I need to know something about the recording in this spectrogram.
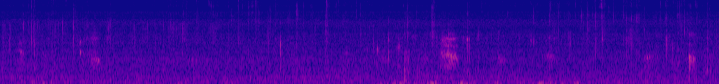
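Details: Pet dog eating a chew in a small room: scattered wet crunches and sharp clicks, a slightly louder grinding burst midway, against a steady low background hum.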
